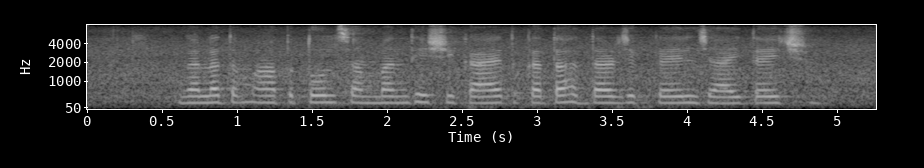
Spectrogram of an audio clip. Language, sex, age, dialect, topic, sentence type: Maithili, female, 18-24, Southern/Standard, agriculture, question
